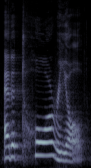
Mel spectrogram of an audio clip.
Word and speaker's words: editorial: Editorial. And notice that in all of these words, the stress is the one syllable. The stress is on the one syllable before the suffix, right?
